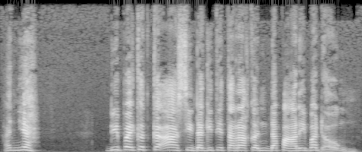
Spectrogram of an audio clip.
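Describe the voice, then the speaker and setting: A woman's voice: high voice, lively intonation, a little slow, pushed and bright, exaggerated voice. A woman with an Ilocano accent acting a kind village housewife who chides others in a radio comedy drama. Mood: scolding.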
